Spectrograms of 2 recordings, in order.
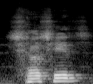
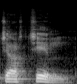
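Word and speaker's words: Cherchell: যায় মস্ক এই যে শ্বাসের সিপোর্ট এখানে প্রচুর ফিশিং বোর্ড লিখছি কিন্তু চারচেল আর উচ্চারণ করছি শ্বাসে একটু উঁচু থেকে আমরা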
